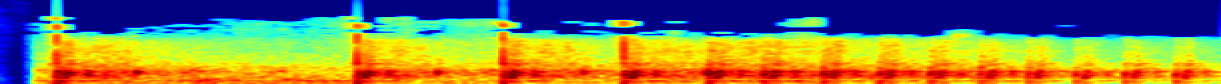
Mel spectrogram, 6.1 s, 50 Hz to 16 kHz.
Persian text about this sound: صدای درگیری شدید و انفجارها در اطراف یک ساختمان در نزدیکی سرینگر، مرکز کشمیر تحت کنترل هند شنیده می شود. مقامهای امنیتی هند می گویند، به نظر می رسد که 3 یا 4 مرد مجهز با نارنجک و ماشیندار هنوز هم در داخل این ساختمان سنگر گرفتند.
